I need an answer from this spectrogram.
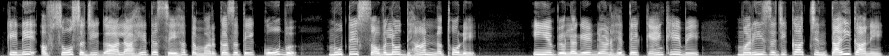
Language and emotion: Sindhi, sad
